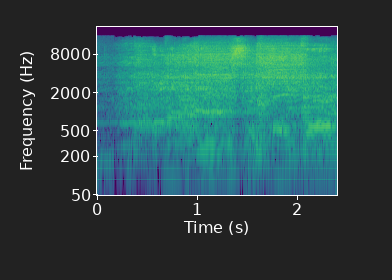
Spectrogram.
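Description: Live club concert sound fading in about a third of a second in: a steady wash of crowd noise, with the band faintly underneath.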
